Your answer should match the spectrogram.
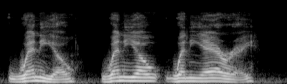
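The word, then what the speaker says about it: venio: from the Latin verb there's really not a V sound in classical Latin it's pronounced with a W so it's ven io is the verb and it's pronounced when yo when yo when ER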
